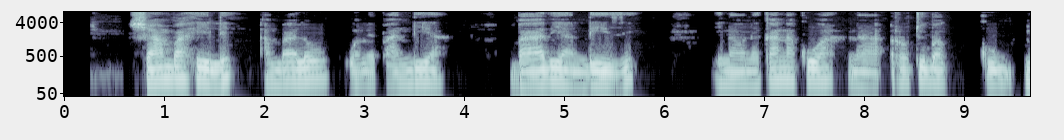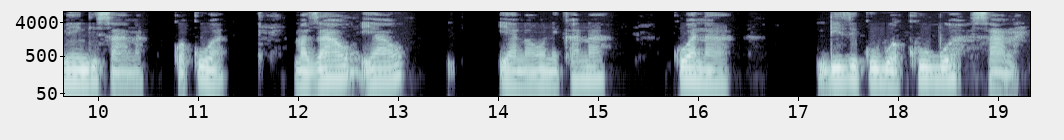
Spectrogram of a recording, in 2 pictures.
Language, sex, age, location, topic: Swahili, male, 25-35, Nakuru, agriculture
